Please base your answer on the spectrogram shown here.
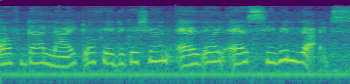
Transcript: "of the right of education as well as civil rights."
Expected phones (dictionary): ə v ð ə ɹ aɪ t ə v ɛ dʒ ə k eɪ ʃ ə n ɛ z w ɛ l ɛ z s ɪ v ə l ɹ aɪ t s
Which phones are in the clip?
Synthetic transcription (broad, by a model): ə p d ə l aɪ t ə p ɛ dʒ ə k eɪ ʃ ə n ɛ z w ɛ l ɛ z s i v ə l ɹ aɪ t s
